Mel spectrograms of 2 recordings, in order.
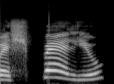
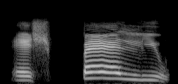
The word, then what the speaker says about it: espelho: A sanita, el excusado, un lavatorio, el lavamanos, o espelho, Recordemos que el sonido de la L con la letra H, con la H, tiene un sonido específico del portugués, li, espelho, el espejo, o duche, la ducha o la regadera.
